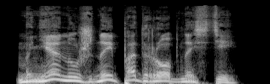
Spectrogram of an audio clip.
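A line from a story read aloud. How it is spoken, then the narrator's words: Curt, irritated. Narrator (Russian): раздраженно бросил Вульф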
